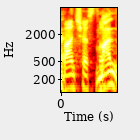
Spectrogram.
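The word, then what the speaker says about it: Manchester: 네, 요것도 권주현 씨에게 한번 발음을 들어봐야 되는데 만체스터.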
